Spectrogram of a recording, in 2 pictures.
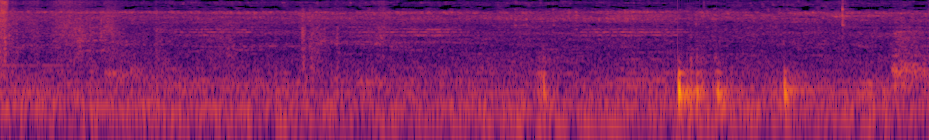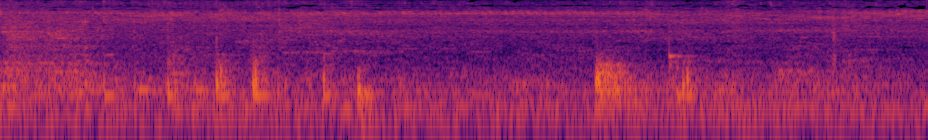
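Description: Wet clay diya and kulhad knocking against each other and the tabletop as they are handled: short dull knocks, the loudest about three and a half seconds in, a cluster in the middle and two more near the end, over a low steady hum.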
